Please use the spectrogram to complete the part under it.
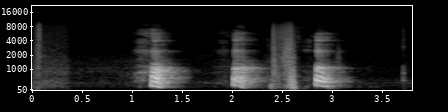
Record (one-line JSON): {"exhalation_length": "3.8 s", "exhalation_amplitude": 15763, "exhalation_signal_mean_std_ratio": 0.3, "survey_phase": "beta (2021-08-13 to 2022-03-07)", "age": "65+", "gender": "Male", "wearing_mask": "No", "symptom_none": true, "smoker_status": "Never smoked", "respiratory_condition_asthma": false, "respiratory_condition_other": false, "recruitment_source": "REACT", "submission_delay": "2 days", "covid_test_result": "Negative", "covid_test_method": "RT-qPCR", "influenza_a_test_result": "Negative", "influenza_b_test_result": "Negative"}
